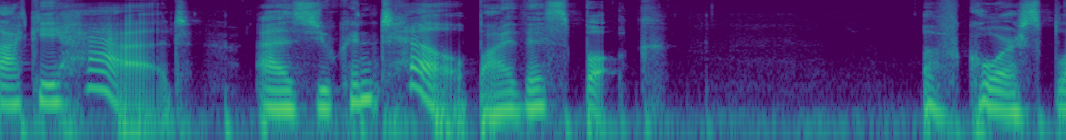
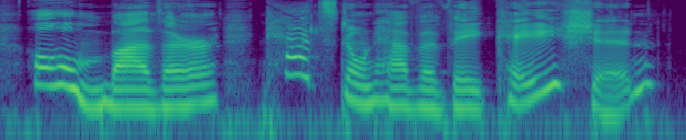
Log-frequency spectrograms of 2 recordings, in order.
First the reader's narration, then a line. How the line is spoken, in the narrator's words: laughed Arthur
